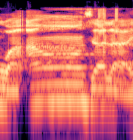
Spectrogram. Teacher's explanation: nun matinya disamarkan dan berdengung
